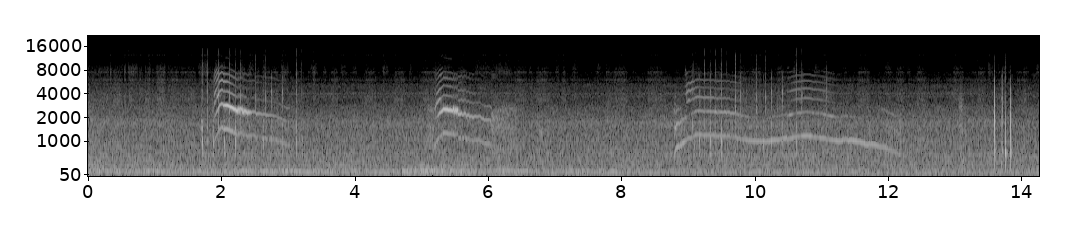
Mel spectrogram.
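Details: Meows from kittens, including a red mackerel tabby male: two short arched cries about three seconds apart, then a long wavering meow rising and falling over three seconds, with light clicking noises and a low hum.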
